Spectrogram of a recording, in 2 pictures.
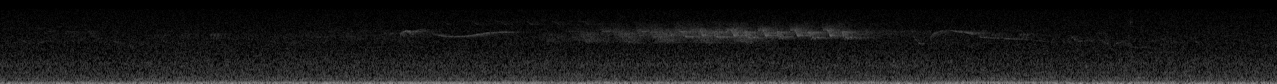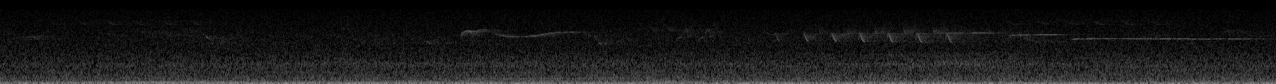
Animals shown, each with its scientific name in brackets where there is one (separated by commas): Ovenbird (Seiurus aurocapilla), Eastern Wood-Pewee (Contopus virens), White-throated Sparrow (Zonotrichia albicollis), Chestnut-sided Warbler (Setophaga pensylvanica), Black-and-white Warbler (Mniotilta varia)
